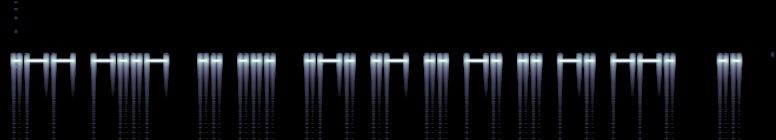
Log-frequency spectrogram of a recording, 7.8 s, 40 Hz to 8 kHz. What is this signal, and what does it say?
Morse code, heard as a keyed tone, about 18 wpm, 800 Hz. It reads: WX IS RAINING I
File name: Morse / qso-18wpm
